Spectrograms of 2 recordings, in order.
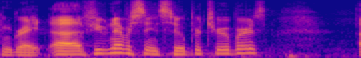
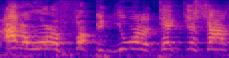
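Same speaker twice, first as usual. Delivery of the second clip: shrill, very high, hot-headed angry yell. Retelling a video of a little man in a bagel shop: imitating someone yelling. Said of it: "he's just yelling at everybody".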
